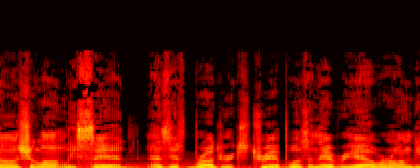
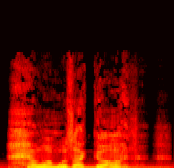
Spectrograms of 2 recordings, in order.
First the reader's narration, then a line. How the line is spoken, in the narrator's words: Broderick breathlessly asked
